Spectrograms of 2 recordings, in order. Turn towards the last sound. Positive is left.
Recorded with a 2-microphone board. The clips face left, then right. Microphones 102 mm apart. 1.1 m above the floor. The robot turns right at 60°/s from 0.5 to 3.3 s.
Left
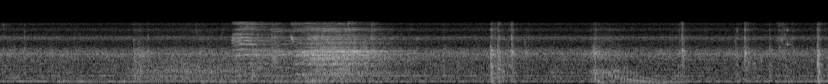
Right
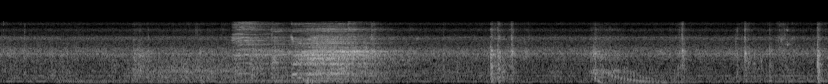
turn(degrees=-95)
